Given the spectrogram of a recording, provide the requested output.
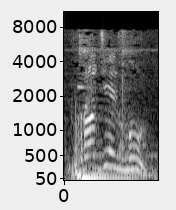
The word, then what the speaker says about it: Roger Moore: Me encontré con Jorge Merré, Jorge Morré, ¿cómo se dice? Jorge Morré. – ¿La conoces? – No, de nada. – Roger Moore. Roger Moore. El santo.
